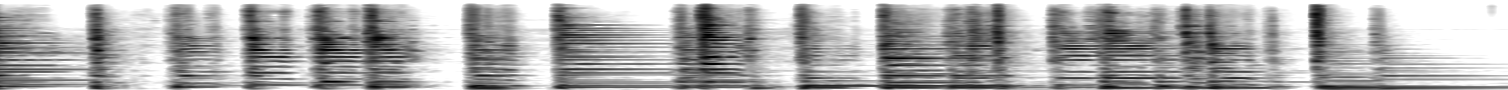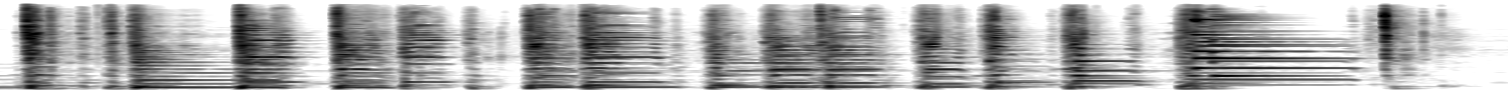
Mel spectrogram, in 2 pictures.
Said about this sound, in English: That's Thomas the Tank Engine, if case you were wondering what that noise was.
